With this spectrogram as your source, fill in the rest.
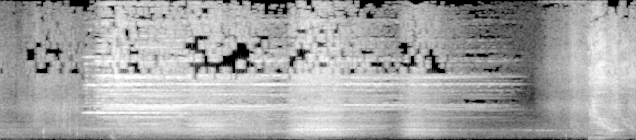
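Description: A bright magical shimmer rings out.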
